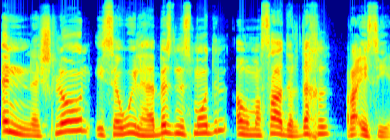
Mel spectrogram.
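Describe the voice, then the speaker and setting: Over a silent background in a very clean recording, a man with a fairly high pitch swings very widely up and down at a moderate pace, the sound dry and close with no echo. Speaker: startup accelerator founder. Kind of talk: interview.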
